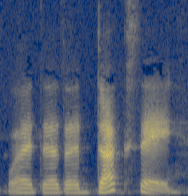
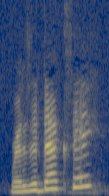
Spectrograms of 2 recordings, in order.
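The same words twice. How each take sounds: First: Said in the usual way. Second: What does a duck say asked higher with a rising end; higher asking. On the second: Real, not acted.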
